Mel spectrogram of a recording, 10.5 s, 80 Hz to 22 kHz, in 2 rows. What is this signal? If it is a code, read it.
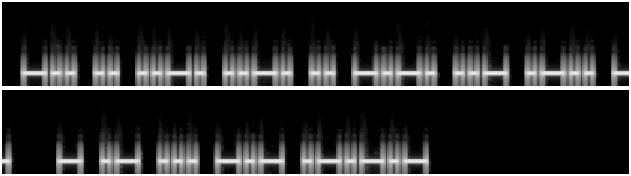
Morse code, heard as a keyed tone, about 19 wpm, 700 Hz. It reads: DIFFICULT TASK.
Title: Sentences from Top 1300 Words 20wpm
